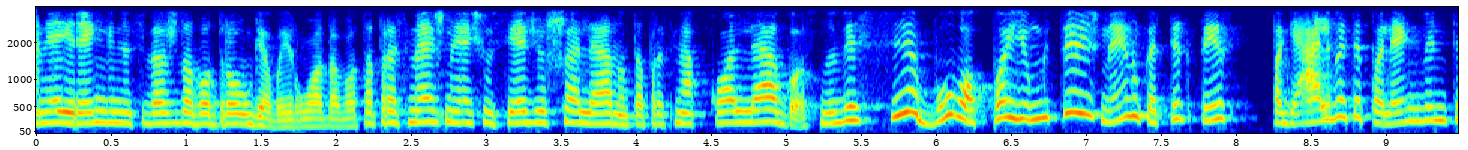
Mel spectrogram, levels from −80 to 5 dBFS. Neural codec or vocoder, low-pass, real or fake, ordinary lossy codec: vocoder, 44.1 kHz, 80 mel bands, Vocos; 3.6 kHz; fake; Opus, 32 kbps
